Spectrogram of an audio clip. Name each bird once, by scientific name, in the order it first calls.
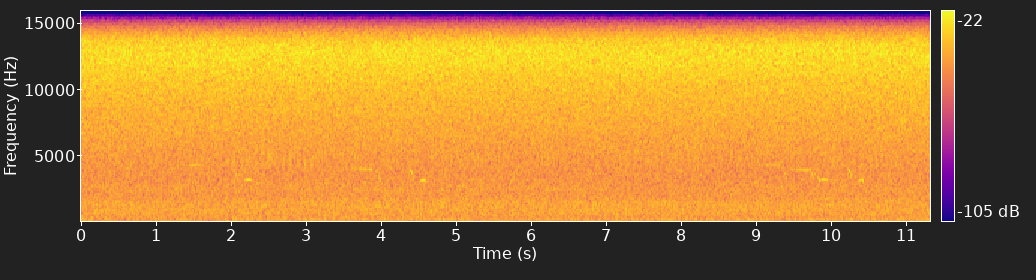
Zonotrichia leucophrys, Junco hyemalis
